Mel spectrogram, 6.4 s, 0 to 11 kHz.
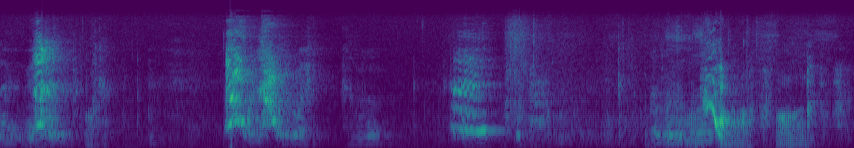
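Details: A 10 kg Old English Bulldog puppy play fighting with a 40 kg male Bullmastiff cross: four loud, harsh bark-and-growl bursts about a second long, separated by short pauses, the last ending in a sliding yelp.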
